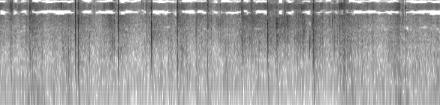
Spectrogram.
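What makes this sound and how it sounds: A clear plastic bubble wrap sheet is handled and twisted with both hands, giving about fifteen sharp, bright pops over a constant crinkling rustle. Each snap is crisp and dies away almost instantly, with very little low end.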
